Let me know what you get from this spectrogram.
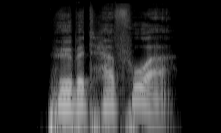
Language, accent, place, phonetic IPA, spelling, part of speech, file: German, Germany, Berlin, [ˌhøːbət hɛɐ̯ˈfoːɐ̯], höbet hervor, verb, De-höbet hervor.ogg
- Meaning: second-person plural subjunctive II of hervorheben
